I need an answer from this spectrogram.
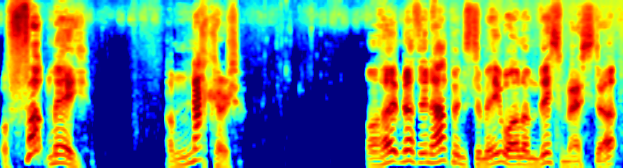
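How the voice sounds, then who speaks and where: An actor playing a rough, cheeky young medieval adventurer who speaks coarsely in a video game. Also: male voice, fairly high pitch, big pitch swings, unhurried, a bit bright, no room sound, full character voice. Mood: drunken. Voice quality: colloquial, coarse speech. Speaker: game protagonist.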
